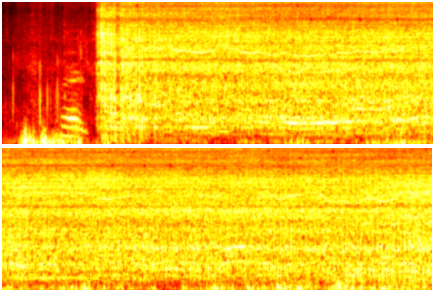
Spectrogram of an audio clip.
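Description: A small electric chainsaw whines steadily as it cuts through a log.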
